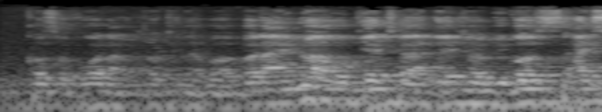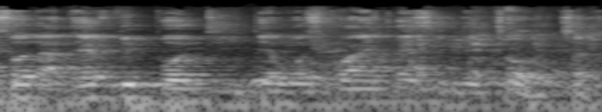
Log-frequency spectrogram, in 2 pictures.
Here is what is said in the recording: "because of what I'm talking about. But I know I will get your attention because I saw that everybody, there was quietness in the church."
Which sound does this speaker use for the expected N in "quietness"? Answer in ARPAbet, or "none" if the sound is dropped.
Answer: none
